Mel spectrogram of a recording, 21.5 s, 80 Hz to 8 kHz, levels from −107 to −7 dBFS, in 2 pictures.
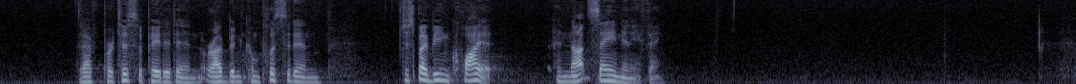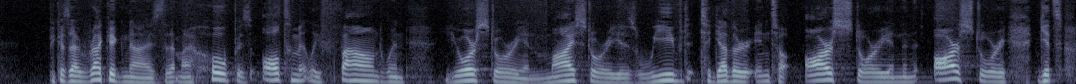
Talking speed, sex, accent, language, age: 120 wpm, male, American, English, 40-59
